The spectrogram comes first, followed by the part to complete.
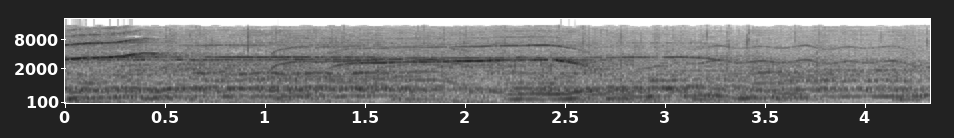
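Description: Thrash metal band playing live, kicking in loudly at the start with a low held bass note and high gliding, held tones on top, over a cheering crowd.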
